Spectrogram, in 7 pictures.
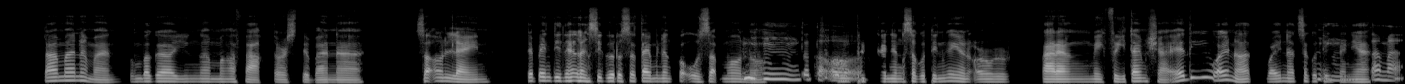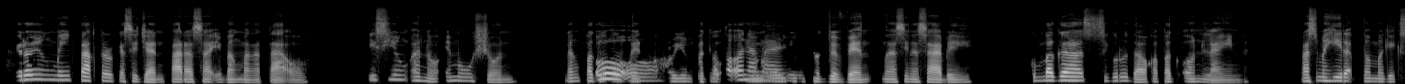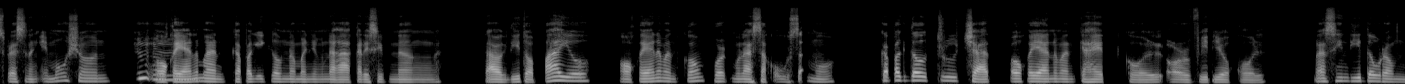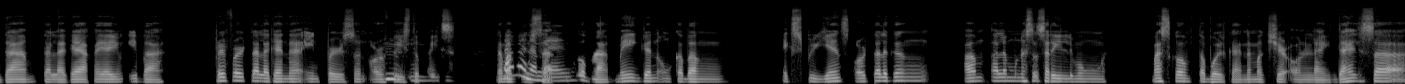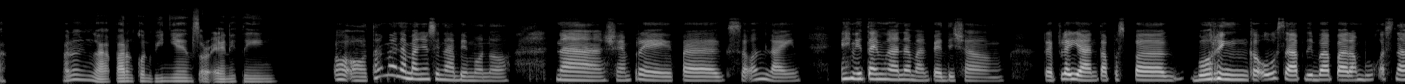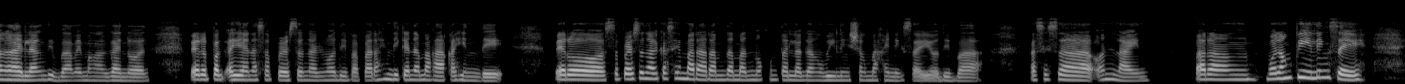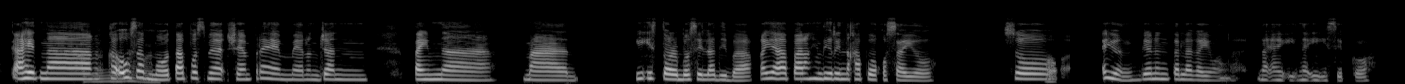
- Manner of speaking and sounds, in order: laughing while speaking: "na lang"; tapping; laughing while speaking: "boring"
- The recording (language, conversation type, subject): Filipino, podcast, Mas madali ka bang magbahagi ng nararamdaman online kaysa kapag kaharap nang personal?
